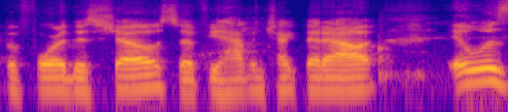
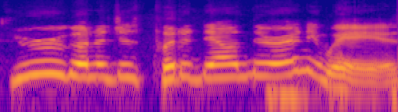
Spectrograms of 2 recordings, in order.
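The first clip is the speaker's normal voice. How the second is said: higher voice quoting the wife; imitating his wife; 12 semitones higher than usual. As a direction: playfully mimic a nagging wife. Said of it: "So she's like".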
